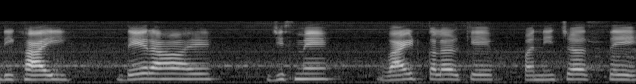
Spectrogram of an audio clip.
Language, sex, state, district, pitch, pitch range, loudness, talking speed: Hindi, female, Madhya Pradesh, Dhar, 230 Hz, 220-250 Hz, -19 LUFS, 95 wpm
